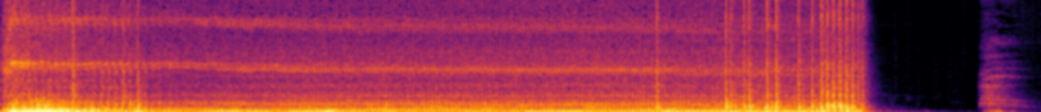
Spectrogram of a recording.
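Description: A power drill bores through a fairly thin board, running steadily and loudly for about eleven seconds before cutting off, followed by a short quiet gap and a brief faint noise at the end.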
